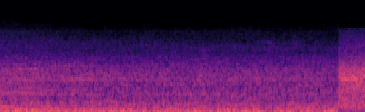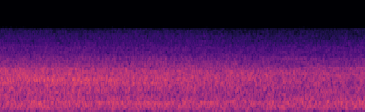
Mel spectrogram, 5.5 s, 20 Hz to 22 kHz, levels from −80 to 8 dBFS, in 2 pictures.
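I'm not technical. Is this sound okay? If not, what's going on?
No. From 2.54 s to the end, the sound abruptly turns duller and boxier, with nothing above about 7.7 kHz, a slight shift in loudness and a faint new background hiss. This is likely an input switched to a poorer device. A simple quality drop wouldn't also change the background noise, and there's no gap at the switch.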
